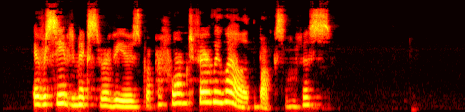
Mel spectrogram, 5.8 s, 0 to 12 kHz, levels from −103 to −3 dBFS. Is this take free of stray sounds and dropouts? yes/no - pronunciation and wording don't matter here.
yes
